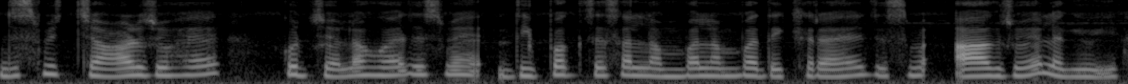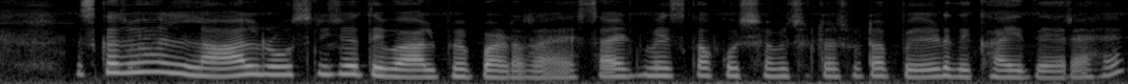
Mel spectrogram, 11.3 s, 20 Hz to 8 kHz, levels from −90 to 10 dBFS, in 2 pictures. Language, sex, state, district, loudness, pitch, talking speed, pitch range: Hindi, female, Bihar, Gopalganj, -40 LUFS, 225 Hz, 250 wpm, 210-245 Hz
